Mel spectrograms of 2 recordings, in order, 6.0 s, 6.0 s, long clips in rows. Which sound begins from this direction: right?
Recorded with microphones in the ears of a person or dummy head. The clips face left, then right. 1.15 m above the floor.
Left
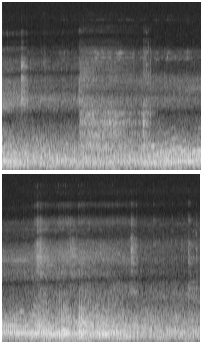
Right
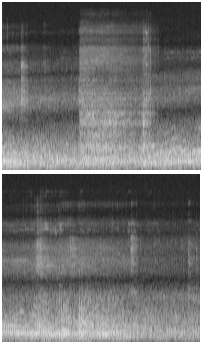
A drawer, at 1.1 s.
